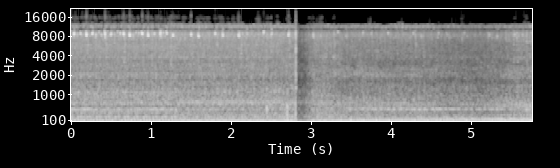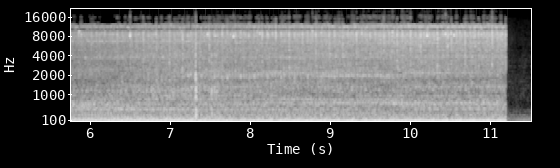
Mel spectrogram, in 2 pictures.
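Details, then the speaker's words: Chevy Suburban V8 started after a radiator replacement: a quick, steady tick about four per second over the idle. This is a worsening driver-side exhaust manifold leak; new manifolds are planned. "but I want to know that you guys hear the exhaust leak on the driver's side it's getting worse it's from the exhaust manifold"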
